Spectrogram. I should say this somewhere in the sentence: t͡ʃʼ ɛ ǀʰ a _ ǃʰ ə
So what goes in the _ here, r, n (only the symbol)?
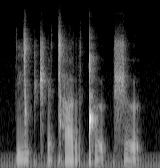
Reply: r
